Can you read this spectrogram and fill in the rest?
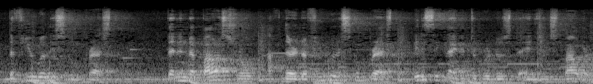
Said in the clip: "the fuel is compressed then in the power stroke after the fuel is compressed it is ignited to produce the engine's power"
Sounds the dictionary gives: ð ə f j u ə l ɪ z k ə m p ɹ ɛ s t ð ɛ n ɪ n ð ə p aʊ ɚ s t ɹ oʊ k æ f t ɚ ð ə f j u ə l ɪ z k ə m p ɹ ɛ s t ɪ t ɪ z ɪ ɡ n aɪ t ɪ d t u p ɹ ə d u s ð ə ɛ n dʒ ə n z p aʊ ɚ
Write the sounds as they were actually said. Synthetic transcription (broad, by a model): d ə f j u ə l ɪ s k ə m p ɹ ɛ s t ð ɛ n ɪ n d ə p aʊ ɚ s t ɹ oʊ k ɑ f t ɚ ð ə f j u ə l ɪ s k ə m p ɹ ɛ s t ɪ t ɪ s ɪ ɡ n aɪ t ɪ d t u p ɹ ə d u s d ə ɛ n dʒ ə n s p aʊ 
